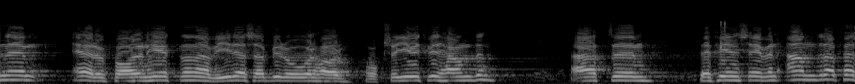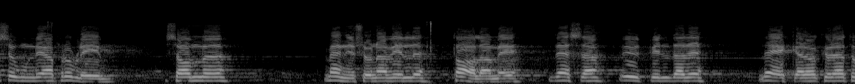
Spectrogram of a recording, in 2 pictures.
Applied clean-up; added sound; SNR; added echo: neural separator model SepFormer DNS4.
